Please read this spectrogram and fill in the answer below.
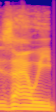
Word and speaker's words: Zowie: Some people pronounce it Zowie Bowie, which maybe sounds a bit weirder, but he's changed it to Duncan.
